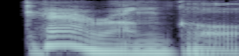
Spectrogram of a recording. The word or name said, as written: carunculous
